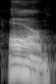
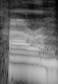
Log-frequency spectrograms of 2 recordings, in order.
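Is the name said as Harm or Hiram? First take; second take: Harm; Hiram. First: The name is said in a short form, Harm. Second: The name is said in its full form, Hiram. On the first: This is how his family said the name. "his family called pronounced it Harm" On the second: This is the name's usual form. "It's Hiram"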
